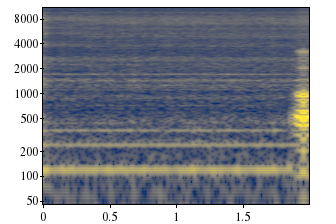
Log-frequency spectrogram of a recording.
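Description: Faint steady electrical hum with light hiss.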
